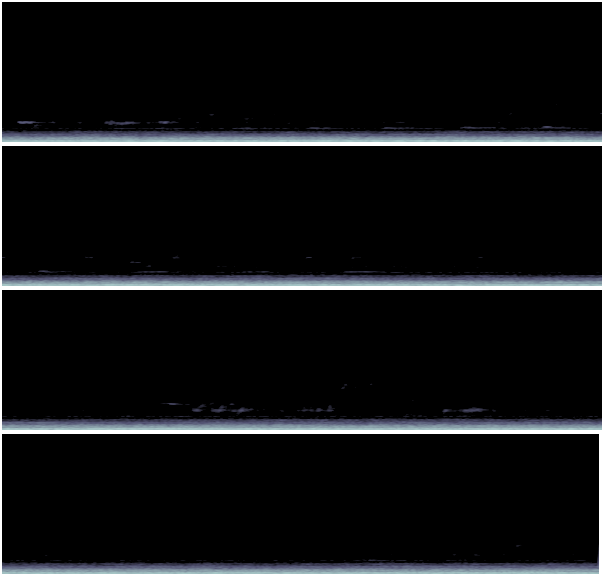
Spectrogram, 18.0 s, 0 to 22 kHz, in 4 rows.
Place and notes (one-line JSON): {"title": "Könighsheide, Berlin, Deutschland - well, Brunnen 16", "date": "2022-04-30 11:55:00", "description": "Berlin Königsheide, one in a row of drinking water wells, now suspended\n(Sony PCM D50, DIY contact microphones)", "latitude": "52.45", "longitude": "13.49", "altitude": "36", "timezone": "Europe/Berlin"}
